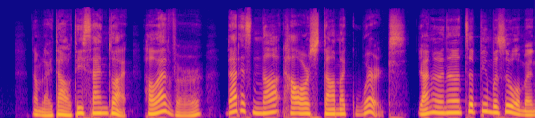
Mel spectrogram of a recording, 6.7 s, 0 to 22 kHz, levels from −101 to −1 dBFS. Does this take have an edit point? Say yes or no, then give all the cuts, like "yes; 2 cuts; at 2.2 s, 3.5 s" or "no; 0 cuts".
yes; 2 cuts; at 1.7 s, 5.1 s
